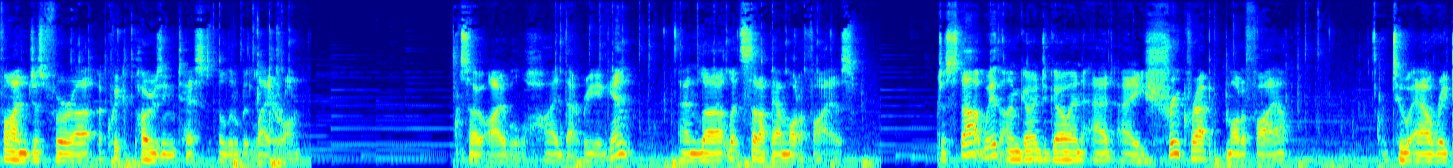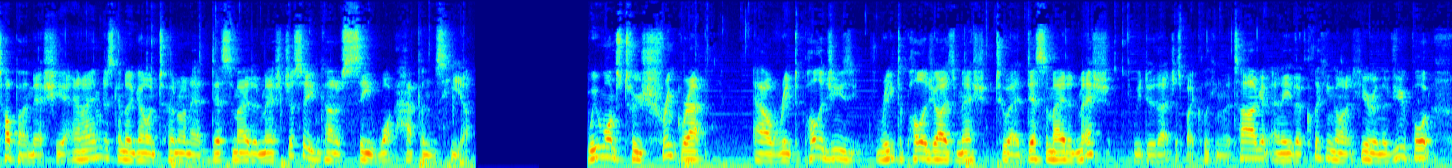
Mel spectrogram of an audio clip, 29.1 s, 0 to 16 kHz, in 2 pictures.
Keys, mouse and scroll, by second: 1.0 r, 2.3 alt+middle click, 2.6 Tab, 3.0 scroll down 1, 3.2 alt+middle click, 3.4 alt+click, 4.0-5.5 alt+middle drag, 5.5-5.8 drag, 5.8 alt+middle click, 6.0 alt+drag, 6.3-7.1 alt+middle drag, 7.1 alt+click, 7.4 alt+right click, 7.6-8.8 alt+drag, 11.7-12.2 drag, 12.2-15.9 alt+middle drag, 15.9 click, 16.4-16.8 alt+middle drag, 16.8-17.3 scroll up 5, 17.3-17.8 alt+drag, 17.8 scroll down 2, 18.7-19.3 alt+middle drag, 19.3-19.6 alt+drag, 19.6-25.6 alt+middle drag, 25.6 click.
